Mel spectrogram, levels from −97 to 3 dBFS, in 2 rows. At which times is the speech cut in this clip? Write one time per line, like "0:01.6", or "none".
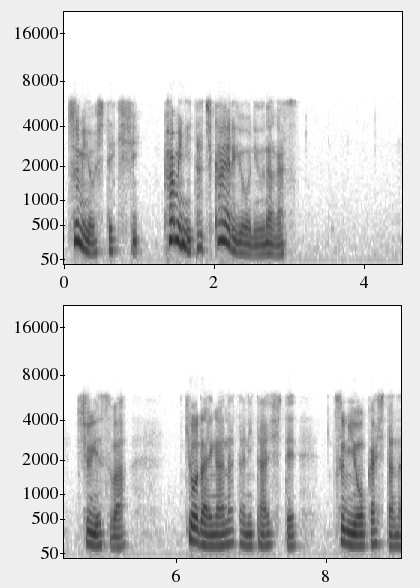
0:01.1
